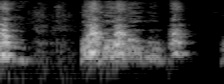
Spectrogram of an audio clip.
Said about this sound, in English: And there's our companions joining us for the show. Thank our dogs. Shout out Henry and Nova.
